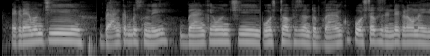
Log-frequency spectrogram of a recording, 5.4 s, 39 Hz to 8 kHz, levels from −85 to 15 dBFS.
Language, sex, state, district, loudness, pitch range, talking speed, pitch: Telugu, male, Andhra Pradesh, Visakhapatnam, -25 LUFS, 140-160 Hz, 65 wpm, 150 Hz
